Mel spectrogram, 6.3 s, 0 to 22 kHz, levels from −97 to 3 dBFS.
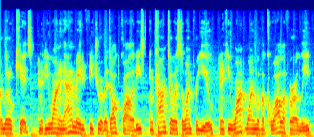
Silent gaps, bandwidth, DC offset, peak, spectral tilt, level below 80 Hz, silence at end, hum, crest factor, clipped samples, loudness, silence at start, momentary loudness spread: none; 16 kHz; under 0.1%; -2 dBFS; -6.5 dB/octave; -32 dBFS; 0 s; none; 12 dB; under 0.1%; -15 LUFS; 0 s; 3 LU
